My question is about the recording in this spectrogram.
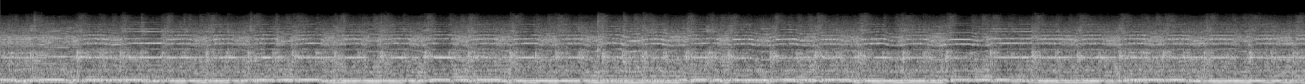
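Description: Rock music with electric guitar over a repeating bass line of held low notes, playing steadily throughout.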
